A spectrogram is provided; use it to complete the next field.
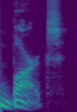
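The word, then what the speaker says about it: barque: organized consisted of two barks and that's b-a-r-q-u-e-s or or like bark like a bark of a tree or a dog and these are sailing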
